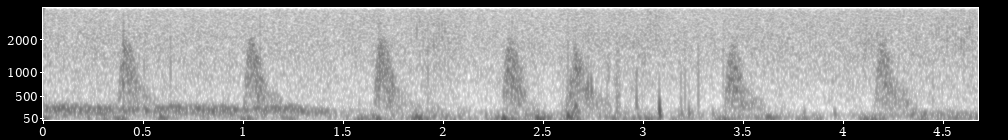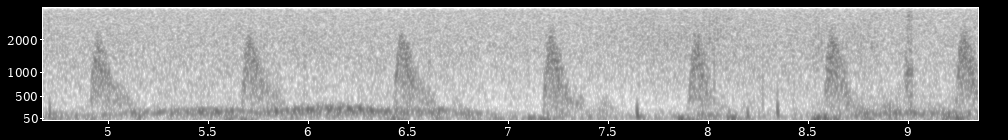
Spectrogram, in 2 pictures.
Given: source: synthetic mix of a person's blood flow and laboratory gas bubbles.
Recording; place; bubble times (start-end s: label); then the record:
Doppler ultrasound of blood flow; subclavian vein
2.58-2.77 s: bubbles
8.97-9.07 s: bubbles
From the record:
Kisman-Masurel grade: 122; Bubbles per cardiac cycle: 1 to 2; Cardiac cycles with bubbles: 10 to 50%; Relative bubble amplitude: moderate (0.250 to 0.450); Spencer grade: 2 (many but less than half of the cardiac periods contain bubble signals, singularly or in groups); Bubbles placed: anywhere in the cardiac cycle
